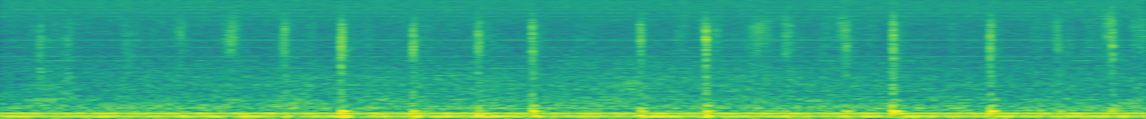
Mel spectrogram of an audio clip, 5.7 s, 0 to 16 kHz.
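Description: Bare hands with short nails rub, brush and tap a single flat, thin sheet of white printer paper, about A4, lying on a green cutting mat, using flat palms and fingertips. Soft papery brushing is broken by about eight short, crisp taps with bright clicky edges. Underneath runs a steady low hum.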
